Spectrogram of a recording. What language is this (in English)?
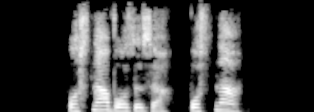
Mari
